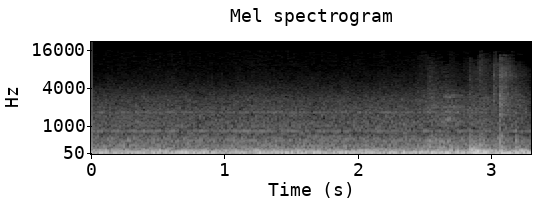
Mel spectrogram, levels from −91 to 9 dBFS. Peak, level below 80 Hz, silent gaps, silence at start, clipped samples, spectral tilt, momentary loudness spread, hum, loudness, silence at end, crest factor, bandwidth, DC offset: -6 dBFS; -20 dBFS; none; 0 s; under 0.1%; -8.5 dB/octave; 6 LU; none; -23 LUFS; 0 s; 14 dB; 7.2 kHz; under 0.1%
